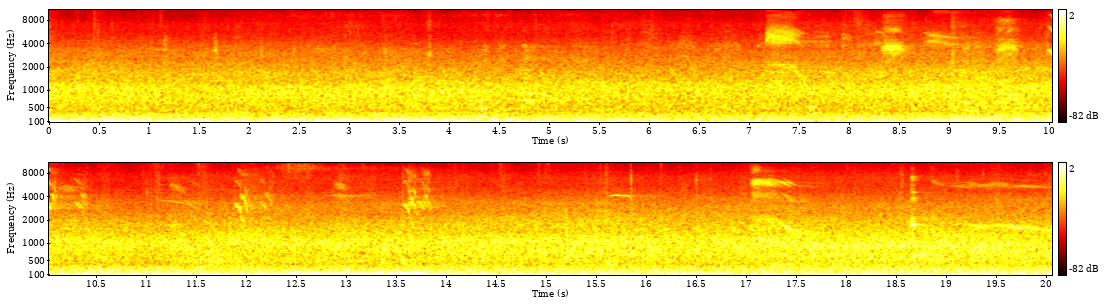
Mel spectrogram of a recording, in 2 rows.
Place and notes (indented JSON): {
  "title": "Heemraadssingel, Rotterdam, Netherlands - Birds at Heemraadssingel",
  "date": "2022-01-18 14:00:00",
  "description": "A very active group of different types of birds. It is also possible to listen to passersby walking on the wet gravel.",
  "latitude": "51.91",
  "longitude": "4.46",
  "altitude": "3",
  "timezone": "Europe/Amsterdam"
}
